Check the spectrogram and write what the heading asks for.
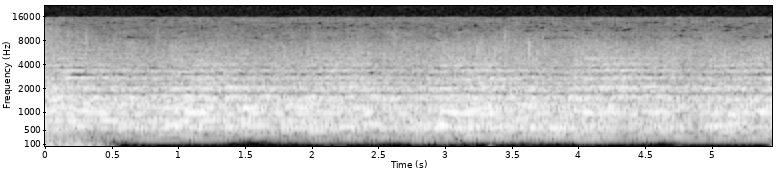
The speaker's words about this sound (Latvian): Dzirdam, ka arī svētību, svētība tiek pagodināta ar, ar zvaniem, ar baznīcu zvaniem, kas zvana, kas arī simbolizē šo svarīgo brīdi, kad mēs saņemam visvētākā sakramenta svētība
